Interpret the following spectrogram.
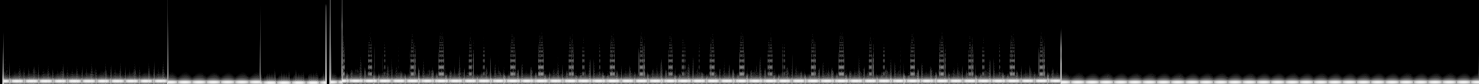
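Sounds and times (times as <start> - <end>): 
sine wave tone: 0.0 - 14.7.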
